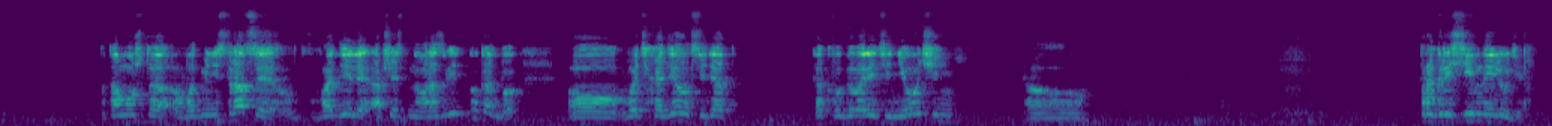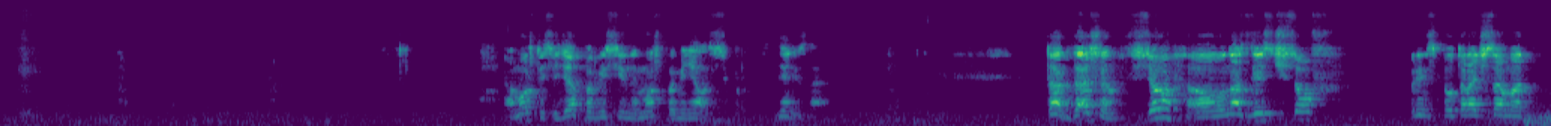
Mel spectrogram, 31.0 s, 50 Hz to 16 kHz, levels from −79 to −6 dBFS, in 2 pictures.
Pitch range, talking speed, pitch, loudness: 140-195 Hz, 90 wpm, 155 Hz, -29 LUFS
